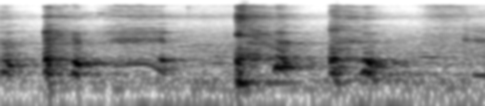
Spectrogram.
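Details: Adult woman with a cold, hoarse throat and blocked nose: three harsh coughing bouts in about two seconds.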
